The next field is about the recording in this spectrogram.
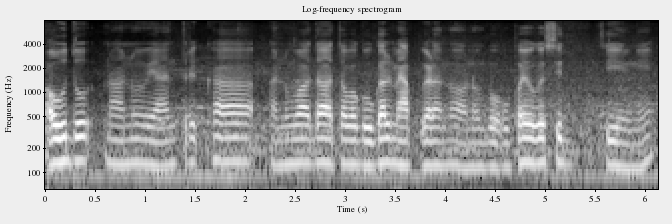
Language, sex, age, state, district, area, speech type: Kannada, male, 18-30, Karnataka, Yadgir, rural, spontaneous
